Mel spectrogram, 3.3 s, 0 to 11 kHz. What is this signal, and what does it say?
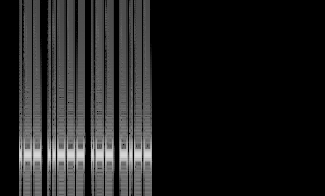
Morse code, heard as a keyed tone, about 51 wpm, 700 Hz. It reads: W2WY
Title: USA Call Signs - 4 Characters - Repeated 3x - 50wpm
